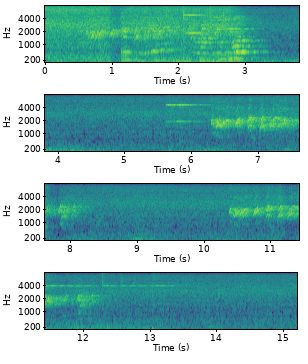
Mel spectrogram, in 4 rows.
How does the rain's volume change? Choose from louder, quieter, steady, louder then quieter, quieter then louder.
quieter.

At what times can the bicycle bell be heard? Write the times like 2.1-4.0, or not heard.
1.1-3.0, 5.6-6.1, 11.4-13.3.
